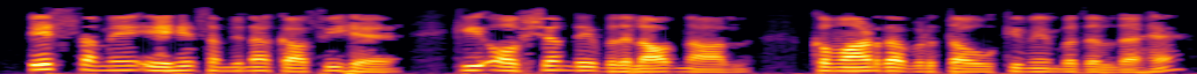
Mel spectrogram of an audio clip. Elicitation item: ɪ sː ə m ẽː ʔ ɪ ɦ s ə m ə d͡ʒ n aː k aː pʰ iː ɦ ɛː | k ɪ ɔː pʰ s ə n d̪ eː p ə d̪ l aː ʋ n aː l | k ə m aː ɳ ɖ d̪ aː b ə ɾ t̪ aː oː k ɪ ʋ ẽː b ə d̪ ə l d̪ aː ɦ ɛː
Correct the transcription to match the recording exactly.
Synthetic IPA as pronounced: ɪ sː ə m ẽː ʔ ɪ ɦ s ə m ə d͡ʒ n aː k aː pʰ iː ɦ ɛː | k ɪ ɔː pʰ ʃ ə n d̪ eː b ə d̪ l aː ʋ n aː l | k ə m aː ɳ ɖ d̪ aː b ə ɾ t̪ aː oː k ɪ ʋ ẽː b ə d̪ ə l d̪ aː ɦ ɛː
